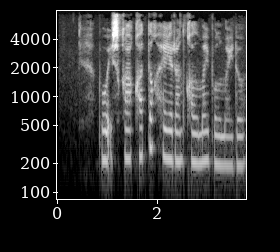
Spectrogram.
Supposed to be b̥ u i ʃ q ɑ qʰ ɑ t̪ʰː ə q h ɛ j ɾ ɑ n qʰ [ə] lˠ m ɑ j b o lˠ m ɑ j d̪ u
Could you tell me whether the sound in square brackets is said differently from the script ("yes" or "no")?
yes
